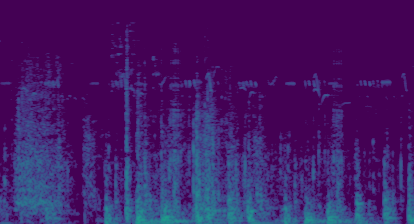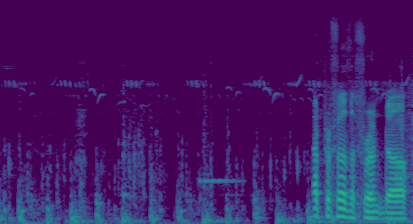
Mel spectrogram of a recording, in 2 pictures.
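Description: Boots thud on wooden boards.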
